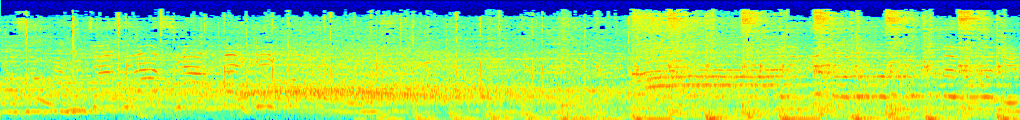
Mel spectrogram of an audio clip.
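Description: A huge outdoor crowd at the Vive Latino Festival in Mexico City cheers and shouts continuously at a concert, with whoops rising above a dense roar and a thumping low beat of live music underneath, loud throughout.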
